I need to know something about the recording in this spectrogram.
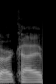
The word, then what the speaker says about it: arXiv: So archive it's a arxiv which is impossible to but it's pronounced archive.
